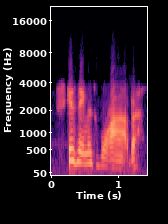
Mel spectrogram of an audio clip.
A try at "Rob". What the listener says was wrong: Yeah, it sounded like that. Wob.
